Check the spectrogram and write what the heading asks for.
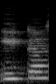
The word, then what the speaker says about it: eta: इस सिंबल को Greek letter eta से प्रोनाउंस करते हैं.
